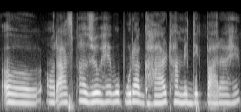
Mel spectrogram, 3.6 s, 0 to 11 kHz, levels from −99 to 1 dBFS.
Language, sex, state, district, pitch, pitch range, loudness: Hindi, female, Bihar, Kishanganj, 210 Hz, 195-220 Hz, -15 LUFS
